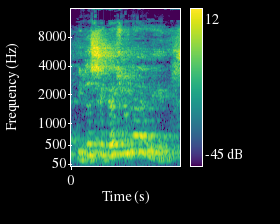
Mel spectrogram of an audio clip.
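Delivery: high, thin comic voice for the pastor's punchline; imitating the old pastor. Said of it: "dice el hermano Casana". (imitando al pastor con voz aguda y cómica)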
